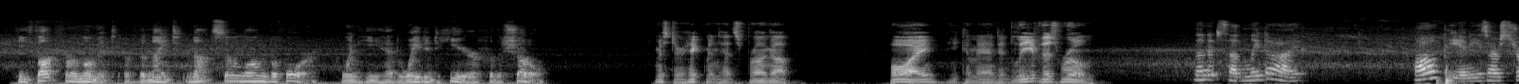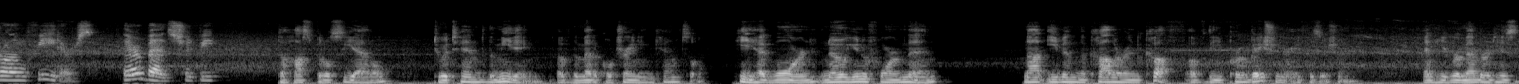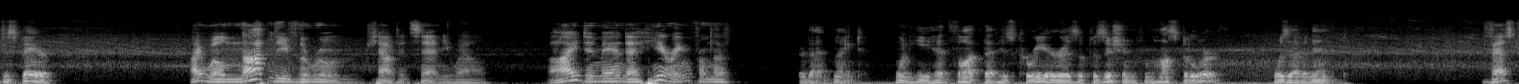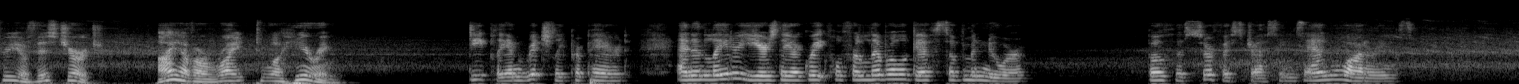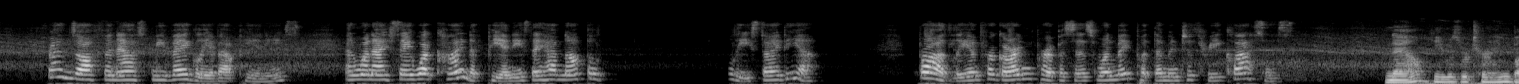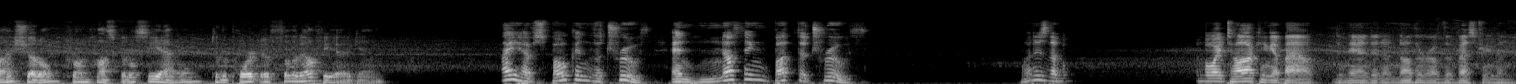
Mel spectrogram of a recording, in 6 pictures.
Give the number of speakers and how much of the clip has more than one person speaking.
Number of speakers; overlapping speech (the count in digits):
3, no overlap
